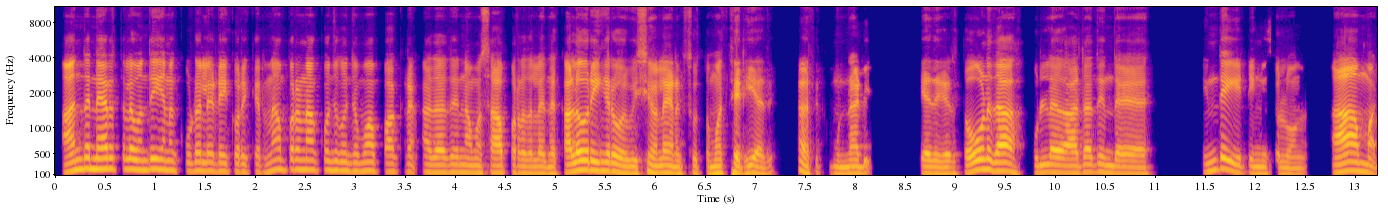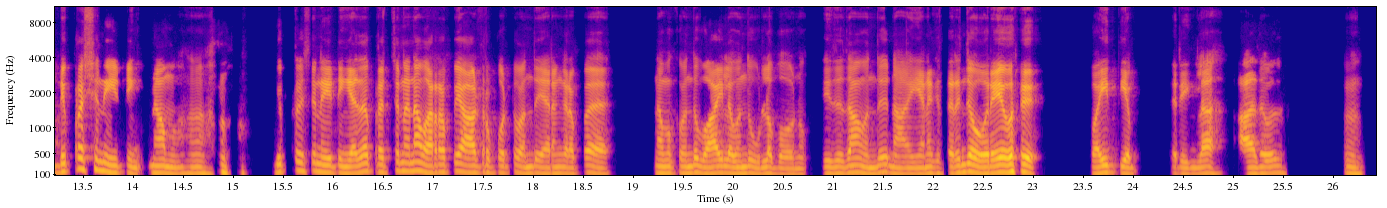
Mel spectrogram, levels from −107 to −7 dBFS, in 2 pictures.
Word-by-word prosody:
அந்த 195 Hz, +5 st, +4 dB
நேரத்தில 205 Hz, -1 st, +3 dB
வந்து 190 Hz, +2 st, +1 dB
எனக்கு 180 Hz, -1 st, -3 dB
உடல் 170 Hz, 0 st, 0 dB
எடை 160 Hz, 0 st, +1 dB
குறைக்கிறதுன்னா, 150 Hz, +3 st, -4 dB
அப்புறம் 190 Hz, 0 st, -2 dB
நான் 185 Hz, -2 st, 0 dB
கொஞ்சம் 175 Hz, -1 st, -2 dB
கொஞ்சமா 165 Hz, +1 st, -2 dB, 0.2 s
பாக்கிறேன். 155 Hz, -1 st, -3 dB
அதாவது 140 Hz, 0 st, 0 dB
நம்ம 135 Hz, 0 st, -1 dB
சாப்பிடுறதில, 130 Hz, -2 st, 0 dB
இந்த 125 Hz, -, 0 dB
கலோங்குற 170 Hz, +1 st, +6 dB
ஒரு 125 Hz, -, +1 dB
விஷயம் 135 Hz, +3 st, +1 dB
எல்லா 135 Hz, 0 st, +4 dB
எனக்கு 120 Hz, 0 st, -3 dB
சுத்தமா 125 Hz, +1 st, -1 dB, 0.2 s
தெரியாது. 125 Hz, -2 st, +2 dB, 0.4 s
அதுக்கு 130 Hz, 0 st, -7 dB
முன்னாடி. 120 Hz, +1 st, 0 dB, 0.6 s
எது 125 Hz, 0 st, +1 dB
எது 115 Hz, -, -5 dB
தோணுதா? 170 Hz, 0 st, +6 dB, 0.3 s
உள்ள 145 Hz, +2 st, -2 dB, 0.2 s
அதாவது 145 Hz, +3 st, 0 dB
இந்த, 130 Hz, -1 st, 0 dB, 0.9 s
இந்த 190 Hz, +5 st, 0 dB
ஈட்டிங்ன்னு 120 Hz, -3 st, -4 dB
சொல்வாங்க. 110 Hz, -2 st, -5 dB, 0.4 s
ஆமா. 165 Hz, -4 st, +6 dB
Depression 185 Hz, +2 st, 0 dB
eating. 125 Hz, -3 st, -3 dB, 0.2 s
ஆமா 120 Hz, -3 st, -2 dB, 1.0 s
டிப்ரஷன் 160 Hz, 0 st, -4 dB
ஈட்டிங். 125 Hz, -1 st, 0 dB
ஏதாவது 155 Hz, +3 st, -1 dB
பிரச்சனைன்னா, 165 Hz, +4 st, 0 dB
வர்ரப்பயே 145 Hz, +3 st, +1 dB
ஆர்டர் 135 Hz, -1 st, -2 dB
போட்டு 130 Hz, +2 st, -6 dB
வந்து 125 Hz, +1 st, -4 dB
எறங்குறப்ப, 120 Hz, +1 st, -4 dB, 0.7 s
நமக்கு 125 Hz, 0 st, -3 dB
வந்து 135 Hz, +2 st, -1 dB
வாயில 125 Hz, 0 st, +1 dB
வந்து 125 Hz, +1 st, -3 dB
உள்ள 120 Hz, +1 st, -2 dB
போகணும். 105 Hz, -1 st, -7 dB, 0.2 s
இது 120 Hz, +1 st, -4 dB
தான் 135 Hz, -2 st, 0 dB
வந்து 130 Hz, +6 st, -2 dB
நான் 110 Hz, 0 st, -3 dB
எனக்கு 120 Hz, -1 st, -3 dB
தெரிந்த 140 Hz, +4 st, +2 dB
ஒரே 125 Hz, +3 st, +7 dB
ஒரு 145 Hz, -1 st, +5 dB, 0.7 s
வைத்தியம் 125 Hz, -3 st, -1 dB, 0.3 s
சரிங்களா? 115 Hz, +1 st, -2 dB, 0.4 s
அதாவது 120 Hz, +2 st, -3 dB, 0.7 s
ம். 115 Hz, -1 st, -6 dB
135 Hz, 150 wpm, -22 LUFS, 120-160 Hz, 1.0 s, ஒரே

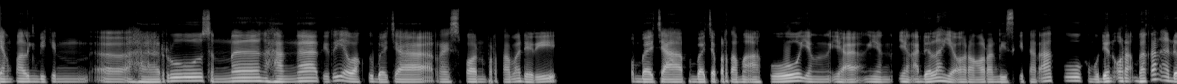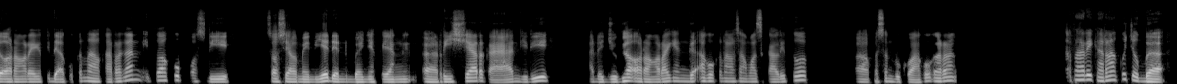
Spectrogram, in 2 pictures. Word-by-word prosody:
yang 125 Hz, -1 st, -1 dB
paling 130 Hz, -1 st, +1 dB
bikin, 125 Hz, 0 st, -6 dB
eee, 125 Hz, -1 st, -3 dB
haru, 135 Hz, +9 st, +2 dB
seneng, 155 Hz, +2 st, +2 dB
hangat, 140 Hz, +4 st, +2 dB
itu -, -, -5 dB
ya 175 Hz, -7 st, +2 dB
waktu 130 Hz, +1 st, -1 dB
baca 115 Hz, +1 st, +1 dB
respon 120 Hz, 0 st, -1 dB
pertama 120 Hz, +2 st, -3 dB
dari 120 Hz, 0 st, 0 dB, 0.7 s
pembaca-pembaca 120 Hz, -1 st, +2 dB
pertama 115 Hz, 0 st, 0 dB
aku 130 Hz, +7 st, +4 dB
yang, 120 Hz, -6 st, -2 dB
iya, 115 Hz, -1 st, -1 dB
yang 115 Hz, -1 st, -4 dB
yang 130 Hz, -2 st, -2 dB
adalah 125 Hz, +6 st, +2 dB
ya 120 Hz, -7 st, +1 dB
orang 115 Hz, -1 st, 0 dB
orang 115 Hz, 0 st, -1 dB
di 115 Hz, -, 0 dB
sekitar 115 Hz, 0 st, -6 dB
aku. 170 Hz, +2 st, 0 dB
Kemudian 130 Hz, +3 st, +2 dB
orang 150 Hz, 0 st, -1 dB
bahkan 145 Hz, +11 st, +1 dB
ada 175 Hz, -6 st, 0 dB
orang 125 Hz, 0 st, +2 dB
orang 125 Hz, 0 st, +1 dB
yang 125 Hz, -, -7 dB
tidak 120 Hz, -, 0 dB
aku -, -, -18 dB
kenal 150 Hz, -3 st, -1 dB
karena 130 Hz, +3 st, -2 dB
kan 205 Hz, +2 st, +2 dB
itu 185 Hz, -, -14 dB
aku 185 Hz, +1 st, 0 dB
post 140 Hz, -5 st, -11 dB
di 125 Hz, -2 st, +1 dB, 0.3 s
sosial 130 Hz, -2 st, +1 dB
media 120 Hz, +5 st, +3 dB
dan 125 Hz, -5 st, +2 dB
banyak 115 Hz, 0 st, 0 dB
yang, 120 Hz, 0 st, +1 dB
eee, 120 Hz, -3 st, 0 dB
reshare 155 Hz, +6 st, +2 dB
kan. 105 Hz, +4 st, 0 dB
Jadi 145 Hz, +8 st, +2 dB, 0.4 s
ada 120 Hz, 0 st, -4 dB
juga 120 Hz, +8 st, +2 dB
orang 120 Hz, -3 st, +1 dB
orang 135 Hz, +4 st, +1 dB
yang 150 Hz, -1 st, -4 dB
enggak 145 Hz, +2 st, -2 dB
aku 150 Hz, -1 st, -1 dB
kenal 140 Hz, -1 st, -5 dB
sama 135 Hz, -1 st, -5 dB
sekali 125 Hz, +2 st, -4 dB
tuh, 195 Hz, +3 st, +1 dB, 0.5 s
eee, 120 Hz, -2 st, -4 dB
pesen 140 Hz, +3 st, -4 dB
buku 120 Hz, -1 st, -5 dB
aku 110 Hz, +9 st, -1 dB
karena 165 Hz, +4 st, +1 dB, 1.1 s
Tertarik 210 Hz, -1 st, +1 dB
karena 180 Hz, +5 st, +3 dB
aku 240 Hz, +4 st, -5 dB
coba 135 Hz, -, +5 dB
125 Hz, 185 wpm, -24 LUFS, 120-150 Hz, 1.1 s, coba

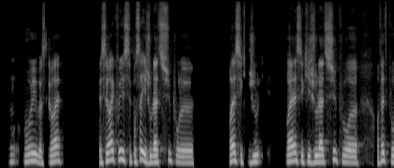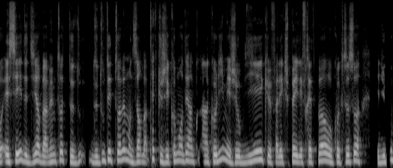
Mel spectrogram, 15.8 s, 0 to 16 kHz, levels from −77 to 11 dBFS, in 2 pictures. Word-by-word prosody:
Mmh, 150 Hz, 0 st, -8 dB, 0.2 s
oui, 160 Hz, +3 st, +3 dB
bah, 130 Hz, -3 st, +1 dB
c'est 135 Hz, +3 st, -8 dB
vrai. 155 Hz, +1 st, +1 dB, 0.7 s
Mais, 130 Hz, -, 0 dB
c'est 145 Hz, +7 st, +2 dB
vrai 190 Hz, +1 st, +5 dB
que, 195 Hz, +1 st, -3 dB
oui, 195 Hz, -1 st, +4 dB
c'est 150 Hz, -3 st, -1 dB
pour 140 Hz, -, -2 dB
ça, 195 Hz, -, +3 dB
ils 160 Hz, -, +6 dB
jouent 140 Hz, +1 st, +1 dB
là-dessus 140 Hz, +4 st, +2 dB
pour 145 Hz, -3 st, -4 dB
le 130 Hz, -1 st, +1 dB, 0.7 s
ouais, 170 Hz, +2 st, +5 dB
c'est 150 Hz, -2 st, +1 dB
qu'ils 130 Hz, -1 st, -10 dB
jouent 145 Hz, +2 st, +2 dB
l -, -, -15 dB, 0.6 s
ouais, 165 Hz, +2 st, +5 dB
c'est 150 Hz, -2 st, 0 dB
qu'ils 140 Hz, 0 st, -1 dB
jouent 140 Hz, +2 st, +2 dB
là-dessus, 145 Hz, +7 st, +2 dB
pour, 140 Hz, -3 st, 0 dB
heu, 130 Hz, -1 st, +1 dB, 0.4 s
en 125 Hz, -, -4 dB
fait, 175 Hz, -1 st, 0 dB
pour 145 Hz, -2 st, -1 dB
essayer 150 Hz, +5 st, +3 dB
de 150 Hz, -, +1 dB
dire 150 Hz, +5 st, +1 dB
bah, 135 Hz, -2 st, +1 dB
même 150 Hz, +3 st, -2 dB
toi 180 Hz, +4 st, -1 dB
de 135 Hz, -, +2 dB
dou 140 Hz, +6 st, -6 dB
de 135 Hz, -6 st, -2 dB
douter 175 Hz, +8 st, 0 dB
de -, -, -10 dB
toi-même 185 Hz, +2 st, 0 dB
en 155 Hz, -, -1 dB
disant: 145 Hz, +2 st, -1 dB
«Bah, 140 Hz, -, -4 dB
peut-être 205 Hz, 0 st, -4 dB
que 150 Hz, -, -2 dB
j'ai 135 Hz, 0 st, 0 dB
commandé 165 Hz, +3 st, -2 dB
un 155 Hz, -2 st, -1 dB
co 145 Hz, -, -14 dB
un 145 Hz, -1 st, -2 dB
colis? 155 Hz, +9 st, 0 dB
Mais, 165 Hz, -9 st, +1 dB
j'ai 135 Hz, +2 st, -1 dB
oublié 150 Hz, +10 st, +2 dB
qu'il 140 Hz, -4 st, -2 dB
fallait 130 Hz, 0 st, -2 dB
que 130 Hz, -, -10 dB
je -, -, -8 dB
paye 150 Hz, -2 st, +2 dB
les 135 Hz, -, 0 dB
frais 140 Hz, 0 st, -2 dB
de 135 Hz, -, -18 dB
port 165 Hz, 0 st, +3 dB
ou 145 Hz, -, +2 dB
quoi 130 Hz, +2 st, -1 dB
que -, -, -13 dB
ce 150 Hz, 0 st, +1 dB
soit» 160 Hz, +1 st, 0 dB, 0.3 s
et -, -, -2 dB
du 135 Hz, +1 st, -1 dB
coup, 190 Hz, +5 st, -5 dB
145 Hz, 290 wpm, -23 LUFS, 135-165 Hz, 0.7 s, ils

